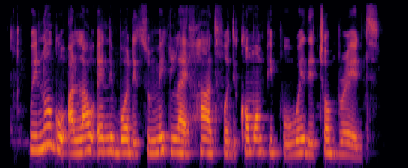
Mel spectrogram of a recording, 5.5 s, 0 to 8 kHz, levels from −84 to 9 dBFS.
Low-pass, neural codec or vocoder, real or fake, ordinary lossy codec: 7.2 kHz; none; real; none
